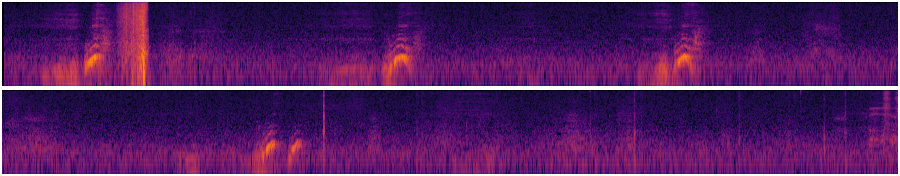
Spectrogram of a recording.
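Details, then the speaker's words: Dog sleeping indoors: quiet, irregular snorting breath noises every few seconds; ordinary dog snoring. "my dog snoring. It's funny."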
